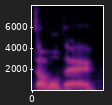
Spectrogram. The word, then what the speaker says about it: Doubleday: Doubleday, just Okay. like it's spelled.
